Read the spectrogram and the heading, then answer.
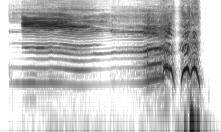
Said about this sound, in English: would you like to yawn in that chair?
